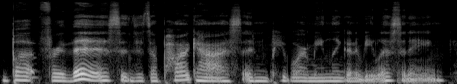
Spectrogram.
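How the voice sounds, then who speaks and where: Young woman podcasting under a blanket in her room, low-ish gravelly voice, exasperated rants w swearing. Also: steady tone, moderate pace, dark tone, dry recording. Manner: chatty, exasperated ranting with swearing. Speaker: podcast host. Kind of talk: casual chat. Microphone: muffled under a blanket.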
